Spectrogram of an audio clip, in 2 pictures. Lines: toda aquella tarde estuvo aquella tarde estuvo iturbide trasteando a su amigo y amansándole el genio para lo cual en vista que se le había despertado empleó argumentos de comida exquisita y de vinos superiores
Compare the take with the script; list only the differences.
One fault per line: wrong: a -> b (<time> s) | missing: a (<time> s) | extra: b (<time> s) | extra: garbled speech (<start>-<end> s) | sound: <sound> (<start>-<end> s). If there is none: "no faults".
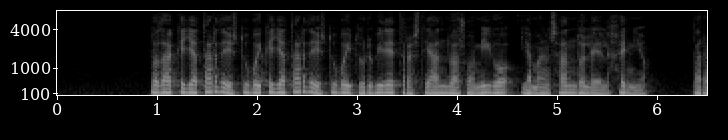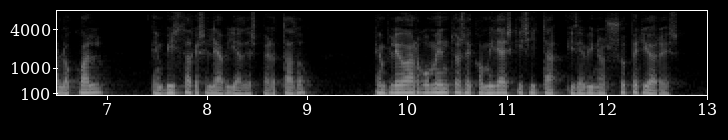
no faults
